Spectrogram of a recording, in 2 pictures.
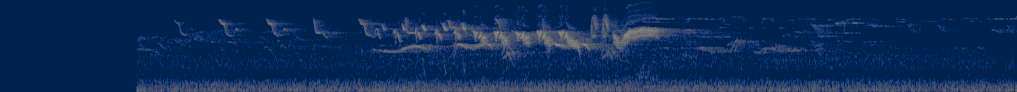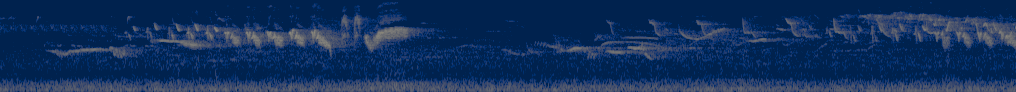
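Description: Faint songbird song: three trilled phrases of rapid repeated high notes, each ending in a quick slur, coming about every five to six seconds after a second of dead silence.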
